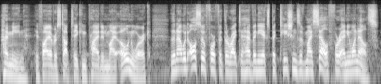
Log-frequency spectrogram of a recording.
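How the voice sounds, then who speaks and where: A man's voice: on the high side, a little fast, a bit bright, natural voice. A man voicing a proud, refined young architect from a video game, articulate, earnest and self-assured. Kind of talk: video game character voice lines.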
